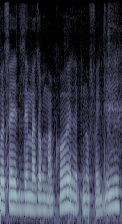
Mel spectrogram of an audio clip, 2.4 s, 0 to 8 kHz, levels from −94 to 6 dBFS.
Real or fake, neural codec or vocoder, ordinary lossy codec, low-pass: real; none; none; none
